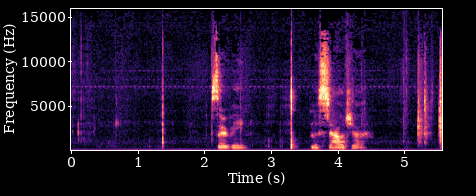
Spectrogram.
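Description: Playing cards are laid down and slide softly on cloth.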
